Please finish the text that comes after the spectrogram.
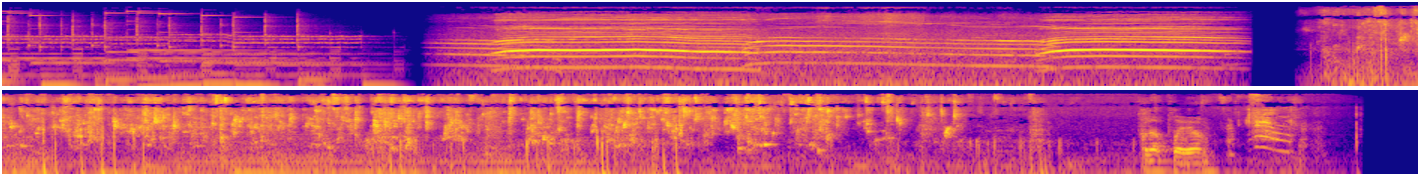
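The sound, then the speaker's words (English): A cat gives loud, drawn-out meows with wavering pitch after a short tinkling jingle. A long stretch of rushing, splashing water follows. “These cats are getting better at appreciating fine human cuisine.”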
